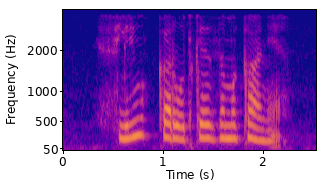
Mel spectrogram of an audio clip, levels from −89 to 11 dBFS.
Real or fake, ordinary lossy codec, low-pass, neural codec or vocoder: fake; none; 3.6 kHz; codec, 16 kHz, 16 kbps, FunCodec, trained on Chinese and English, 50 frames a second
